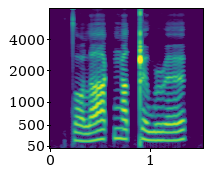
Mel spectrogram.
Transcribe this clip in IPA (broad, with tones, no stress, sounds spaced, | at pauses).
t̪ ɔ˨˩ l aː˦˥ k̚ ŋ a˦˥ t̚ ʈ ə˧ w ɹ əː˧˥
